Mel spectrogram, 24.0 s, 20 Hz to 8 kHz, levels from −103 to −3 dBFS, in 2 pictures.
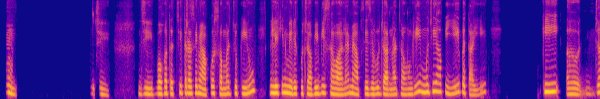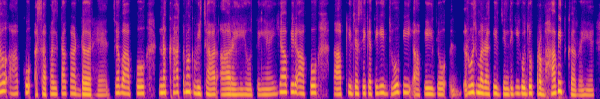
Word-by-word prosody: हुँ। 190 -6 +5 1.5
जी। 165 -4 -9 0.6
जी, 175 -1 -1
बहुत 180 +2 +1
अच्छी 180 +5 -2
तरह 200 -1 +2
से 205 +1 0
मैं 195 -2 +3
आपको 165 +5 +1
समझ 180 -1 -2
चुकी 190 -2 0
हूँ 240 +9 +2 0.3
लेकिन 210 +1 +6
मेरे 190 -3 +5
कुछ 185 0 -6
अभी 175 +2 +3
भी 205 +2 -1
सवाल 175 -5 +1
है 185 - -2
मैं 200 -2 +2
आपसे 170 +2 -1
ज़रूर 170 +1 0
जानना 165 0 0
चाहूँगी। 170 +6 -2
मुझे 230 +2 +4
आप 240 -2 0
ये 200 +3 0
बताइए 160 +2 -4 1.1
कि 245 +1 +7 0.2
अ, - - -2
जब 180 +8 -1
आपको 185 +3 -4
असफलता 175 +3 -3
का 185 0 -5
डर 165 -1 +2
है, 145 0 -10 0.2
जब 210 0 -1
आपको 195 +1 0 0.3
नकारात्मक 225 +2 +1
विचार 175 -3 -1
आ 165 +1 0
रहे 165 0 -1
होते 155 -1 -6
हैं 160 +1 -4 0.2
या 230 0 +4
फ़िर 235 0 +1
आपको 205 +2 0 0.4
आपकी 170 +5 -3
जैसे 190 0 +1
कहते 185 0 -3
हैं 205 +2 +1
कि 180 - -10
जो 205 +5 +3
भी 215 -1 -1
आपकी 170 +2 0
जो 165 -2 -2 0.4
रोज़मर्रा 210 -4 +4
की 190 +3 +1
ज़िंदगी 175 +3 -2
को 185 -1 +4
जो 200 +3 +4
प्रभावित 195 - +2
कर 155 -3 -2
रहे 145 0 -7
हैं। 150 -1 -7
185 Hz, 160 wpm, -23 LUFS, 170-205 Hz, 1.5 s, कि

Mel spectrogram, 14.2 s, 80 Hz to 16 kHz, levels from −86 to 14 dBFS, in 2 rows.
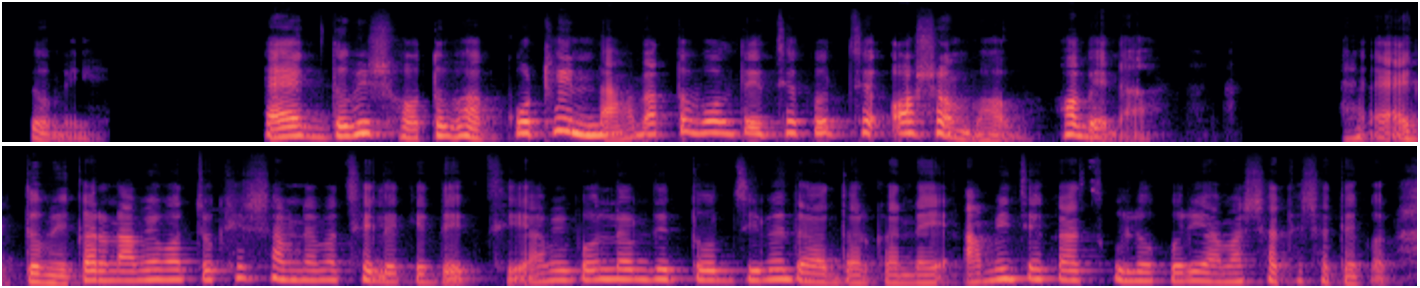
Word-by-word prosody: একদমই। - - -5 1.0
একদমই 210 +4 +4
শতভাগ। 200 +4 +2
কঠিন 270 +2 +5
না। - - +5
আমার 245 +2 +1
তো - - +2
বলতে 265 -1 +2
ইচ্ছে 250 +3 -1
করছে। 270 +1 -1 0.2
অসম্ভব, 270 +1 0 0.3
হবে - - +4
না। - - -9 1.2
এ - - -2
একদমই। 155 -4 0
কারণ, 205 -1 +3
আমি 205 +2 -1
আমার 215 0 0
চোখের 220 +4 -4
সামনে 215 -4 0
আমার 210 0 -4
ছেলেকে 175 -5 -1
দেখছি। 210 +1 -6
আমি 200 +3 -2
বললাম 220 +1 +1
যে, 220 - +3
"তোর 205 -1 +1
জিম 205 0 -1
এ - - +3
দেওয়ার 175 -3 0
দরকার 155 0 -5
নাই। 155 +1 -2 0.2
আমি 200 +6 0
যে 230 - +1
কাজগুলো 205 -1 -2
করি 180 +2 0
আমার 175 +1 -4
সাথে, 185 0 -4
সাথে 145 - -5
কর।" - - -8
210 Hz, 170 wpm, -23 LUFS, 185-230 Hz, 1.2 s, কঠিন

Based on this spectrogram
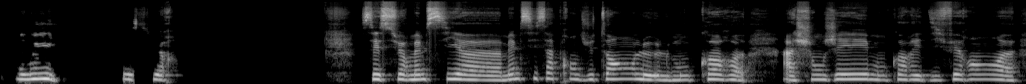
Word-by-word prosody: Oui, 245 0 +2 0.6
c'est 235 -1 -3 0.2
sûr. 225 - -6 1.9
C'est 240 - +4
sûr, 225 0 +6
même 225 +1 0
si, 235 +2 +7
heu, 205 -3 -1
même 235 +5 -3
si 255 +2 +5
ça 265 0 +1
prend 255 -1 -10
du 230 0 -9
temps, 245 +1 -2
le 225 -4 0
l 200 -1 -4
mon 205 +1 -6
corps, 220 +1 -3
heu, 195 - -5 0.4
a 200 - +1
changé, 230 +3 -1
mon 210 -3 -8
corps, 220 +1 -6
est 215 - -2
différent, 225 +3 -5
heu 200 -2 -3
230 Hz, 150 wpm, -19 LUFS, 210-240 Hz, 1.9 s, si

